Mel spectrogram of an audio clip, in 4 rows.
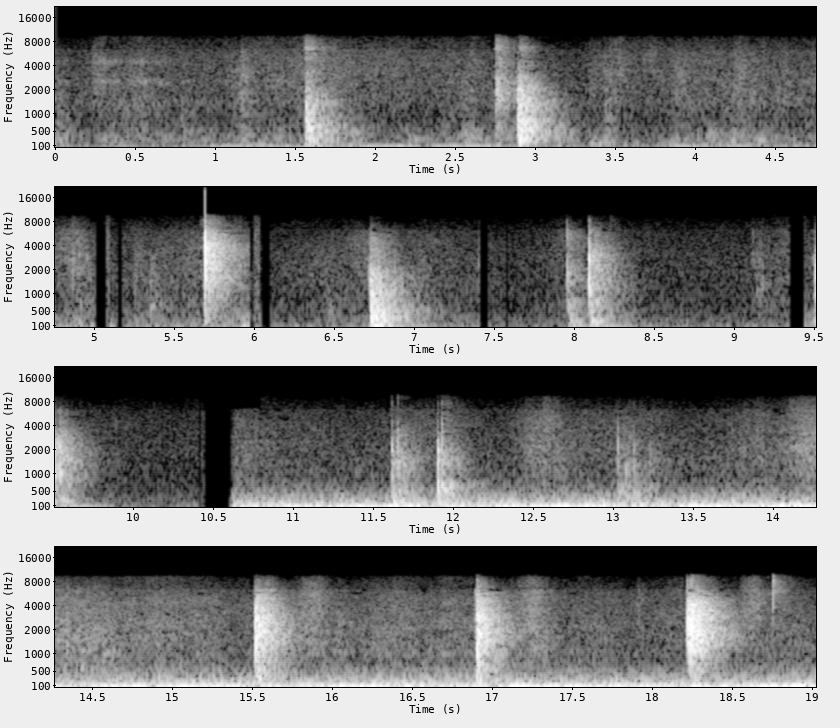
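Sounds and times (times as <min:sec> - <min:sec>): steady low hum: 0:10.6 - 0:19.0.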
